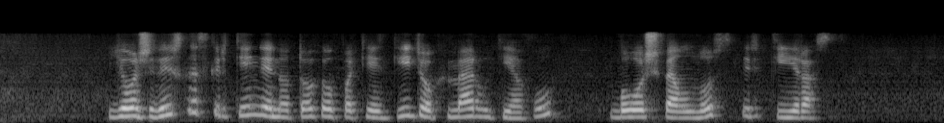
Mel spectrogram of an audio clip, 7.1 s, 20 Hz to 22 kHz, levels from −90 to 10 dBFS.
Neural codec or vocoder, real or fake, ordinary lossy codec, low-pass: codec, 16 kHz, 0.7 kbps, FocalCodec; fake; AAC, 64 kbps; 7.2 kHz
